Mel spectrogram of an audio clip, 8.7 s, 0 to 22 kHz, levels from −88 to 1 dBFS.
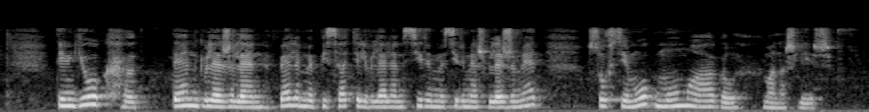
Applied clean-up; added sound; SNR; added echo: none; none; none; none.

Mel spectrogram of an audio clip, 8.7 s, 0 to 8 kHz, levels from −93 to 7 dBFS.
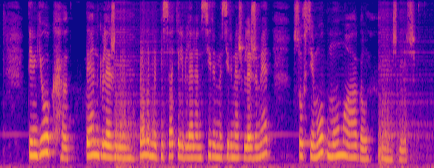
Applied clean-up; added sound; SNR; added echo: neural separator model SepFormer DNS4.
